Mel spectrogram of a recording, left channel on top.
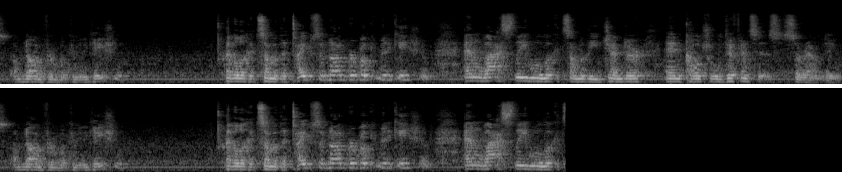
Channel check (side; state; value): right; drops out; at 5.7 s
